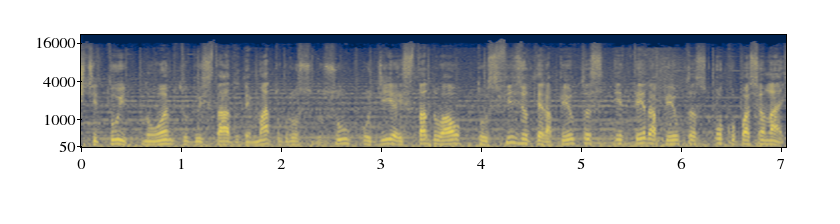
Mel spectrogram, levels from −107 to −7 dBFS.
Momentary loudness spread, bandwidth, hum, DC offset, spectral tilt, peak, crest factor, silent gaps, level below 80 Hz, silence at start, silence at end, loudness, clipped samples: 7 LU; 17 kHz; none; under 0.1%; -5 dB/octave; -8 dBFS; 18 dB; none; -44 dBFS; 0 s; 0 s; -26 LUFS; under 0.1%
